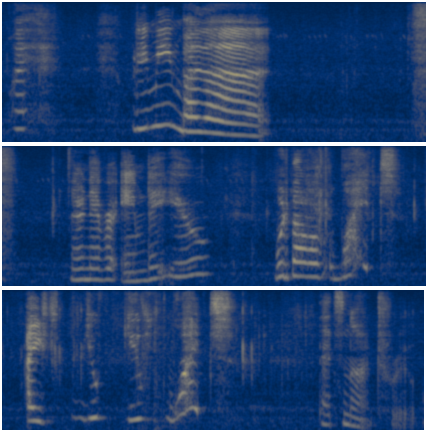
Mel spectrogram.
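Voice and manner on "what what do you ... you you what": mock distraught voice. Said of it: "that's how distraught I am".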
